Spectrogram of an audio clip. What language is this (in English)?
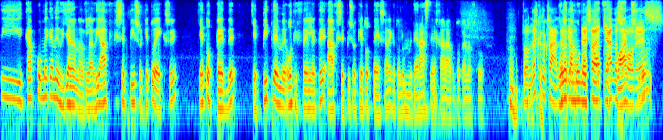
Greek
